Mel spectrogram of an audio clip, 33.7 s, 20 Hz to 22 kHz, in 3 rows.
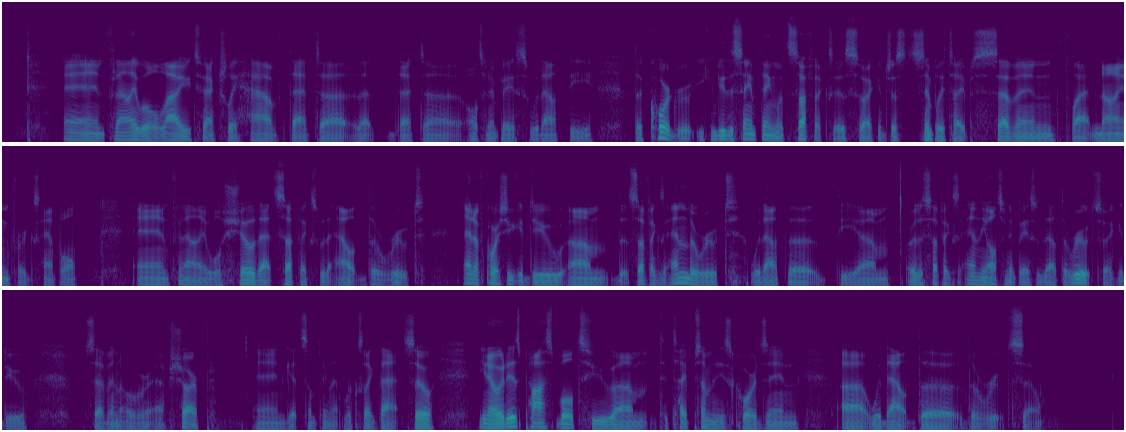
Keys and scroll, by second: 0.0-0.4 typing, 4.2 space, 9.4-12.0 typing, 21.5 7, 23.3-24.6 typing, 30.0 BackSpace.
